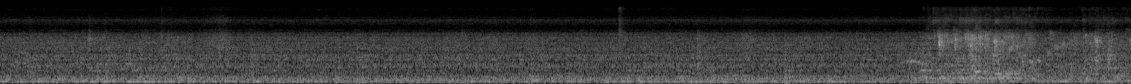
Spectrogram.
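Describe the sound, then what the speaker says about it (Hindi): Water being poured off soaked rice in a home kitchen for biryani, a steady rushing trickle like a running tap, growing louder and splashier near the end. "चावलों के अंदर जो पानी है इसको फिल्टर कर लेते हैं।"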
